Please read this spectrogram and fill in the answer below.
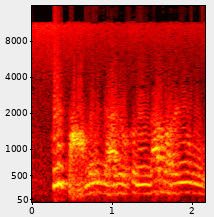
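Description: Speech: a woman's voice talking, starting about a quarter second in after a brief pause.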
